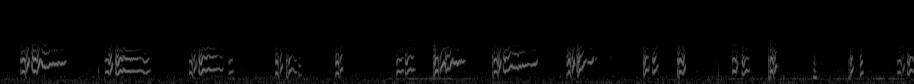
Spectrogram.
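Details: Guinea pig giving a steady run of short squeaking calls, each a quick wavering chirp, about a dozen spaced roughly every half to one second, in a quiet room.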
